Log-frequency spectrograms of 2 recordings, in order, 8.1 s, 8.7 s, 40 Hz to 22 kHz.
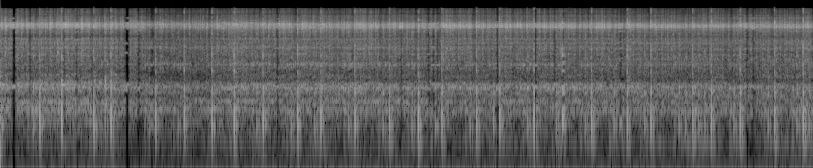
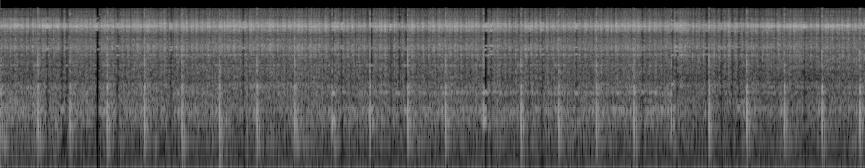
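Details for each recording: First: Homemade miniature 4-stroke hit-and-miss engine with a half-inch stroke, running; sharp pops of about four a second over a steady hiss, firing cycling in and out as the governor locks out the exhaust valve, healthy. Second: Homemade miniature 4-stroke hit-and-miss engine at about 1500 rpm. Quick steady ticking over a high gritty whir; the poor-quality timing gears are making a lot of noise.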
